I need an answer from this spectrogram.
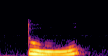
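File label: "堵", Mandarin Chinese; chinese flashcards; hsk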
